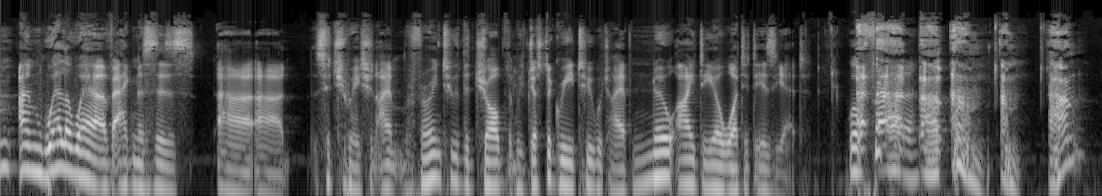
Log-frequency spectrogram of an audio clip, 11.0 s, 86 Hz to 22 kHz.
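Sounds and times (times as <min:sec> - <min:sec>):
speech: 0:00.0 - 0:10.9
voice imitating a cough from a medium-sized reddish-tinted gelt: 0:08.6 - 0:10.9.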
